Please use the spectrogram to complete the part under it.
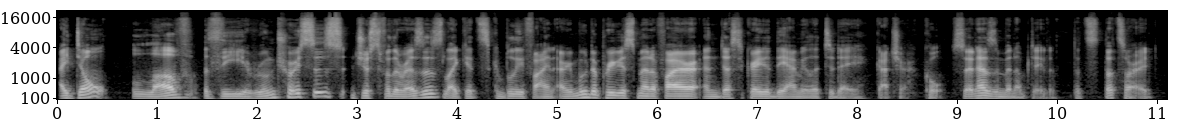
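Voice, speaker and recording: Chatting about gear on a live game stream, this man from Kazakhstan sounds animated, speaking at a normal pace with few pauses. The audio is dry, with barely any room in it, and his voice sits low. He tends to say a word twice while working through his thoughts.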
